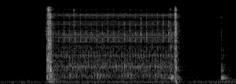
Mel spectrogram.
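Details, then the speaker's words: Technics RS676A cassette deck, no capstan motor: separate rewind/fast-forward motor gives a sharp clack, then about a second of thin high whir cut off with a clunk; tape won't wind because of a worn idler. "And the rewind fast forward, separate motor, but it doesn't work, obviously. Idler again."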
